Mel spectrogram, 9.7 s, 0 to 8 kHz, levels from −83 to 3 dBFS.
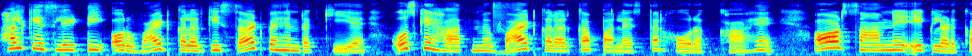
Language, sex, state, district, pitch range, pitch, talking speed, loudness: Hindi, female, Rajasthan, Jaipur, 195-250 Hz, 225 Hz, 155 wpm, -19 LUFS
